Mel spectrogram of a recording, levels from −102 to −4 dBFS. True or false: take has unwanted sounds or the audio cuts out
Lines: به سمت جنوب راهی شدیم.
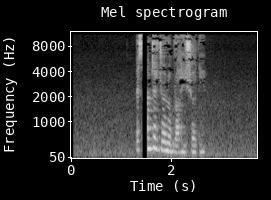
true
